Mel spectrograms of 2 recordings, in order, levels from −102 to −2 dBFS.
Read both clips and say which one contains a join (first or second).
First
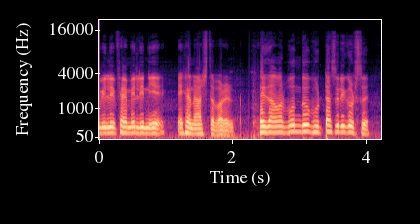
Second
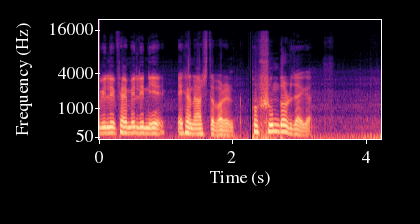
first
